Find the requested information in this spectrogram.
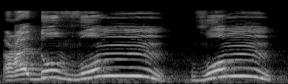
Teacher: میم کی آپ کو یہاں پہ ساؤنڈ محسوس ہو گی نا کہ نون کی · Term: ادغام مع الغنة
